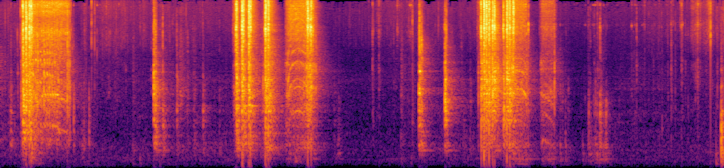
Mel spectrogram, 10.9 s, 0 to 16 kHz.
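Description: Cordless ratchet with a 15 mm socket running in several short bursts, the longest about a second, spinning out the bolts that hold the underbody shield.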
